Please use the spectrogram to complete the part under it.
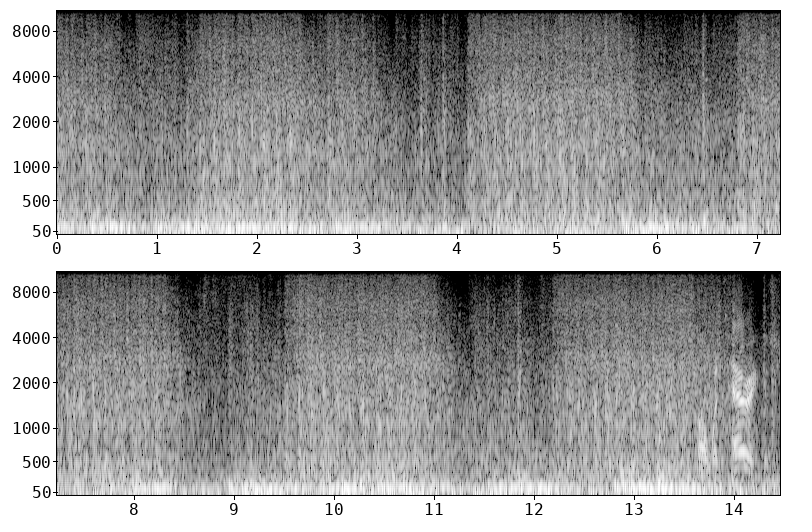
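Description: Dense, continuous artillery and gunfire rumble through a busy battle between airships in the strategy game Airships: Conquer the Skies, with overlapping booms and crackling blasts at a steady, loud level.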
